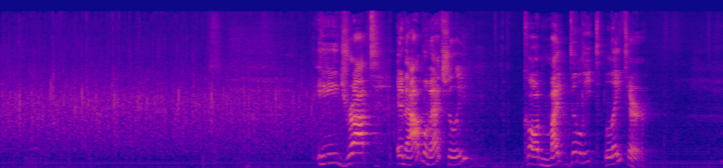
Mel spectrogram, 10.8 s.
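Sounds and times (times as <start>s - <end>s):
group applauding: 0.0s - 7.2s
speech: 4.8s - 7.1s, 7.9s - 9.8s.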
